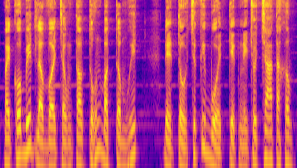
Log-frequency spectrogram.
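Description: A man's voice: expressive, normal speed, no room sound, soft background music, close to an everyday voice. A man doing a spoiled scheming daughter. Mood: scolding. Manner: sweet to her father, shrill when angry.

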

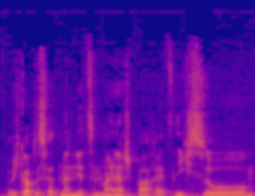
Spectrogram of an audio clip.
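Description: Man in his thirties from Italy, gravelly voice, hesitant interview answers, faint room noise. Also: mid-range voice, monotone, fast talker. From Italy, to German parents. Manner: hesitant, many fillers. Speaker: guest violinist. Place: backstage dressing room.

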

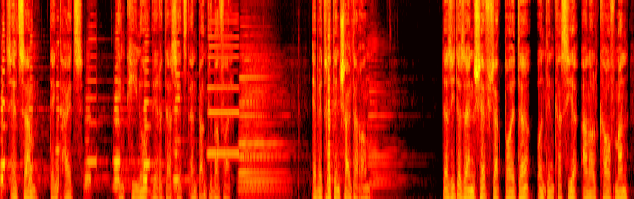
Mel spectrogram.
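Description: A man with a slightly low voice narrates a radio drama from a script. He is sober and precise, and music plays clearly behind him. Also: unhurried, long pauses.

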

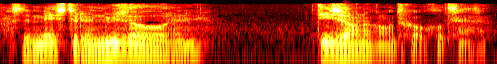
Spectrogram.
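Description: An actor playing a loyal Flemish cult believer, firm, curt and colloquial in a TV crime drama. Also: male voice, low-pitched, fairly even intonation, fairly quick, slightly rough, highs cut off. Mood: stern. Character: loyal, dismissive male believer in a cult master.

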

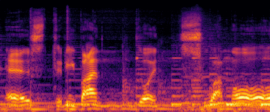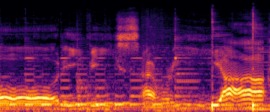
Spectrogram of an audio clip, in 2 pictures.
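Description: Very slow male reciter over guitar. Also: medium pitch, expressive.

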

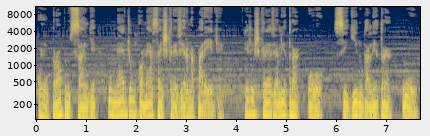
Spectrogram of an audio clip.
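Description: Man, Brazilian Portuguese accent, low voice, solemn measured horror narration, music clearly underneath. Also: expressive. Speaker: podcast narrator. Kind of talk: dramatic scripted horror story narration.

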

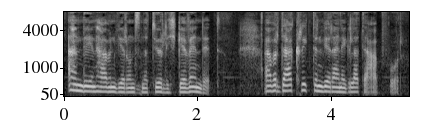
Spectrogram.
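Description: Female government official, mellow dark voice, measured, businesslike, matter-of-fact, radio drama. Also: low voice. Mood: concerned, matter-of-fact.

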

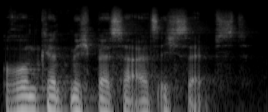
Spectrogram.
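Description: A man's voice: fairly low pitch, fairly even intonation, normal speed, darkish tone, natural voice. An actor in a radio drama playing a proud, shrewd king, confident and parrying in his manner. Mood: wry, parrying. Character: proud, shrewd, self-assured French king. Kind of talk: 1970s German radio drama acting.

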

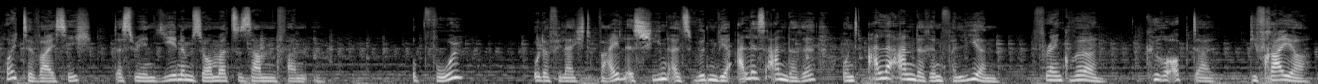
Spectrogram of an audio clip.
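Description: An actress playing a reflective daughter who narrates a literary radio drama in a measured, introspective way. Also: female voice, fairly low pitch, animated, soft background music. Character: reflective daughter recalling her reclusive painter mother.

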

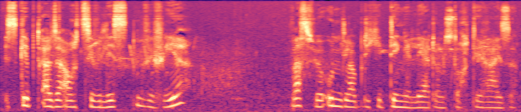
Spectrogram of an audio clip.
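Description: Eine Schauspielerin spricht in einem literarischen Hörspiel eine staunende, leicht spöttische Stimme aus dem Dorf. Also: female voice, mid-range voice, fairly even intonation, measured pace, slight background noise, lightly acted. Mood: wry, wondering. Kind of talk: literary radio drama.

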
